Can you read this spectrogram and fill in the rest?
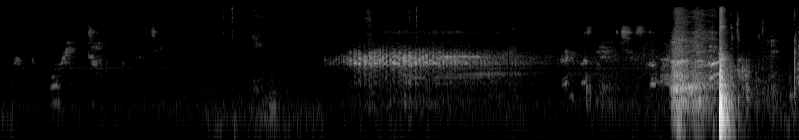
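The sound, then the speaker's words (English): A single loud thump on a desk lands near the end, a sharp, heavy knock after a short scuffle, preceded by quiet clicks and a soft, hissing whisper-like rustle. “oh, loud desk noise.”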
